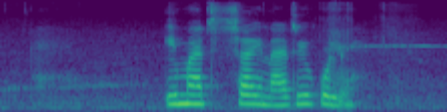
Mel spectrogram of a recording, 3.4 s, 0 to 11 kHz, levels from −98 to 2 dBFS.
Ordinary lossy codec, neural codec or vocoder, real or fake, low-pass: none; none; real; 9.9 kHz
